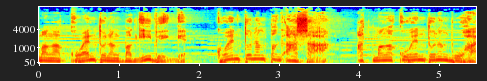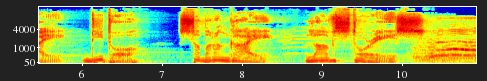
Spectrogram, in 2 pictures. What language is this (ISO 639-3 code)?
fil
